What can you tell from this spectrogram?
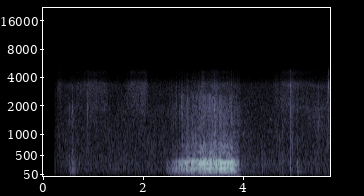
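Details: Sleeping Labrador dog: one loud, rumbling snore lasting about a second and a half between quiet breaths; snoring.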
